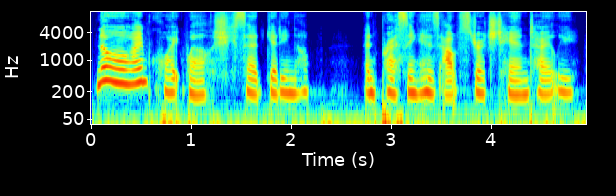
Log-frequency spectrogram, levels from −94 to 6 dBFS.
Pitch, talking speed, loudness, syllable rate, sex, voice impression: 215 Hz, 170 wpm, -21 LUFS, 4.7 syllables/s, female, feminine, young, thin, weak, slightly bright, soft, slightly cute, calm, slightly reassuring, slightly elegant, slightly sweet, kind, modest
